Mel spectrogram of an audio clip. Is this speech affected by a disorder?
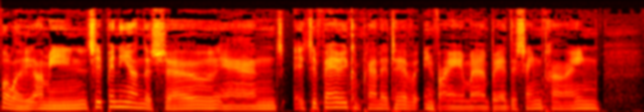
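Yes: profound deafness; uses cochlear implants, now hears sounds such as rain.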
